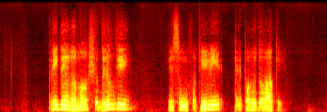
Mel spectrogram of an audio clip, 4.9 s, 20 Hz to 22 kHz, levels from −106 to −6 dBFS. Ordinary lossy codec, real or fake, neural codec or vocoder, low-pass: none; fake; codec, 44.1 kHz, 0.9 kbps, DAC; 19.8 kHz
